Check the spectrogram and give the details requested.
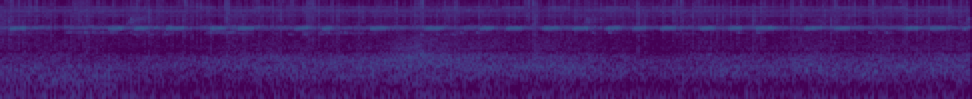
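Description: Faint cricket chirping: one high-pitched note pulsing evenly several times a second, over a low steady hiss.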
